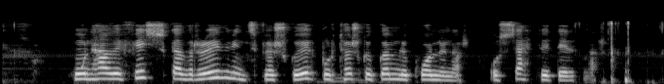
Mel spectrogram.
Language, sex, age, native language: Icelandic, female, 18-19, Icelandic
